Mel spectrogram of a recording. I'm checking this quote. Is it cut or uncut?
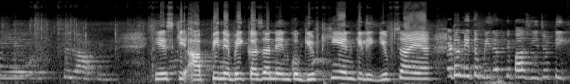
cut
